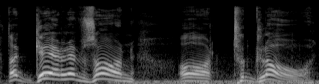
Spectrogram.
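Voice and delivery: loud, high preachy proclamation; grand church proclamation. Pretend. Gamer reading the church notice, grand preachy voice.

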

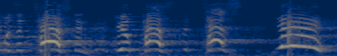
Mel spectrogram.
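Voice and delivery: loud high cheer, yay at the top; shouted family cheer. Retold or imitated. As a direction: celebrate like a surprise party. Family cheering groom passed test.

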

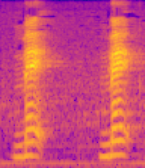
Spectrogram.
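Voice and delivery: "mẹ" said like "make" with the K held and never released; "mẹ" as an English "make" with a silent, unreleased K stop. Shown as a demonstration. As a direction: stop the final K without any puff of air, "mẹ". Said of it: "chúng ta phải đọc là mẹ".

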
